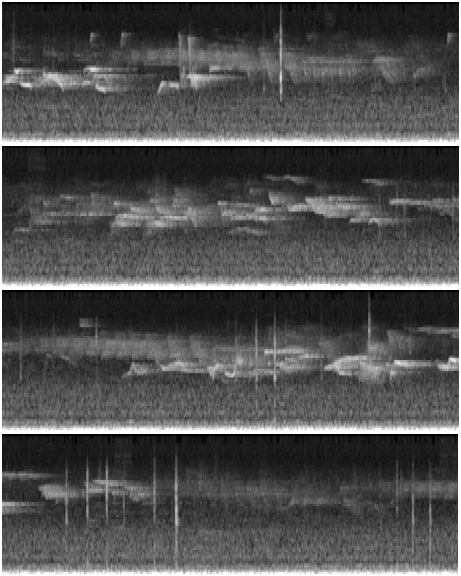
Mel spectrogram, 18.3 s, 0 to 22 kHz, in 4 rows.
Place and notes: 15:39 Berlin, Königsheide, Teich - pond ambience
Deutschland, 5 June 2021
